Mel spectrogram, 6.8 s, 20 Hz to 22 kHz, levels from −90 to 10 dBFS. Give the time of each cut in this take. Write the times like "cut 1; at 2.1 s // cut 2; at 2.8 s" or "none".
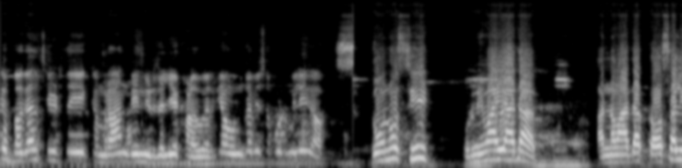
cut 1; at 3.5 s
